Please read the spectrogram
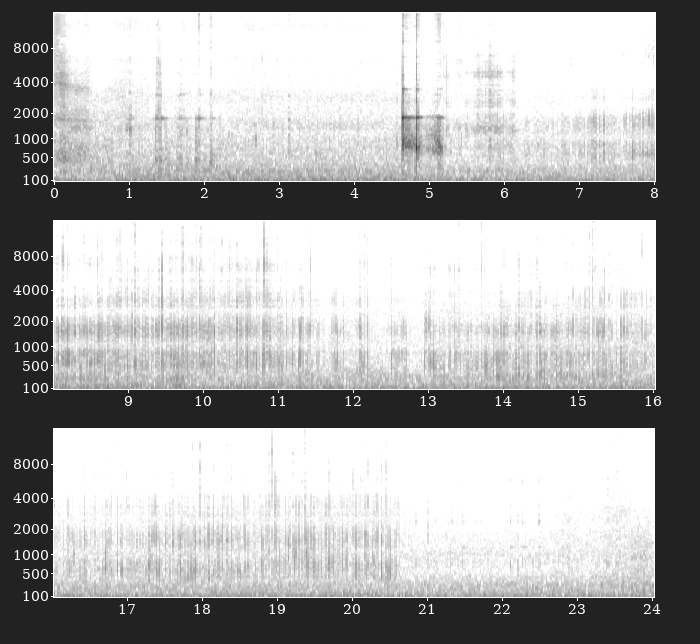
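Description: A few sharp metal clinks of camping cookware about five seconds in, then hot water poured steadily from a camping pot into a cup of coffee for about thirteen seconds, stopping suddenly near the end.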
